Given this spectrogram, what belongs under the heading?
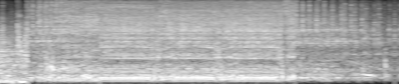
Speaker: we're going to fire up this generator and then he's going to tell us what how to wire this up so that we're not blowing anything or tripping any Breakers so let's fire it up and he can test it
